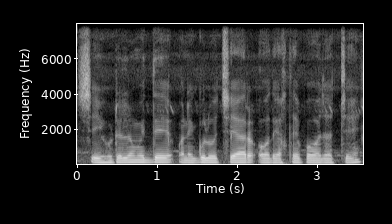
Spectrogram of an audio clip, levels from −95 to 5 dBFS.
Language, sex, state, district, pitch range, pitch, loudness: Bengali, male, Assam, Hailakandi, 110-120 Hz, 115 Hz, -15 LUFS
